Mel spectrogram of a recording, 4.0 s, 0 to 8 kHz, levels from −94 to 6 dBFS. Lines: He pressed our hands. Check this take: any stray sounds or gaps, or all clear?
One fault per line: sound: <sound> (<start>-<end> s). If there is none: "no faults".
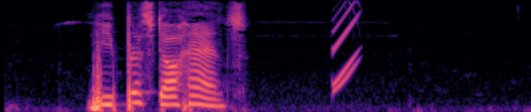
sound: chirp (2.5-2.7 s)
